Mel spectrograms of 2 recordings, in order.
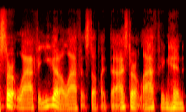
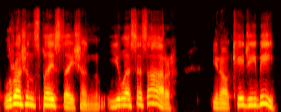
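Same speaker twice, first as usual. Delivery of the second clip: high-pitched cartoon Russian accent, slow to start; mock Russian accent; 7 semitones higher, slower than usual. Storyteller caricatures the mover as some Russian dude, mock Russian accent. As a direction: put on a silly, higher Russian voice. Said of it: "some Russian dude".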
